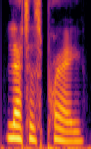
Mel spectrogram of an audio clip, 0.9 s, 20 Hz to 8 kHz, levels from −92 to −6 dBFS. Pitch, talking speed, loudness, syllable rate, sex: 220 Hz, 195 wpm, -17 LUFS, 4.0 syllables/s, female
